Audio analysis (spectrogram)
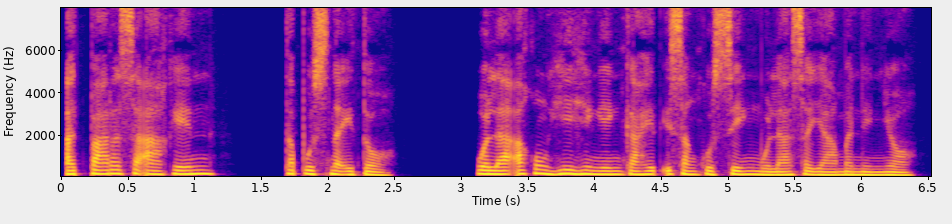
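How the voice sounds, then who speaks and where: A woman voicing a calm, resolute young wife in an audio drama, speaking steadily and firmly. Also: sits low, normal speed, no echo, studio quality, close to an everyday voice. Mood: quiet defiance.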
